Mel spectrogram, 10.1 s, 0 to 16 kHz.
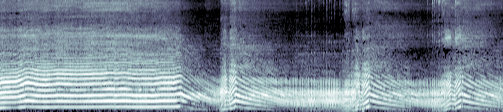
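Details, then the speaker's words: Echo CS4910 chainsaw with experimental taper-top piston/crank swap, ported for open crank, running a little warm, compression about 180 psi cold, 170 warm; clean high full-throttle scream dips and recovers smartly with each cut, pulling strong, normal. "I'll be curious to see what you guys think of that one. I don't even think it sounds like a chainsaw. It does run a little warm."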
